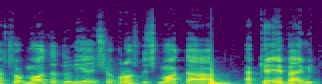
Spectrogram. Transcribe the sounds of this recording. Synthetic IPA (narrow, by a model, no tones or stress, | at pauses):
aʃuvmeod̪ad̪oniajeʃevʁo̞ʃliʃmoaet̪aakeevaimit̪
